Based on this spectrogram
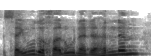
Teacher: سيدخلون جهنم بضم الياء وفتح الخاء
